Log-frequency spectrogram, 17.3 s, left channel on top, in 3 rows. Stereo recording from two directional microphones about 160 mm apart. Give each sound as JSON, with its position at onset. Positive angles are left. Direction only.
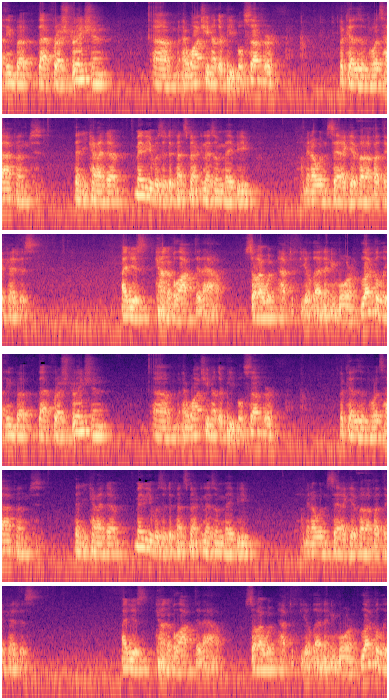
{"t": 0.0, "sound": "speech", "side_deg": 25}
{"t": 13.3, "sound": "a man's voice", "side_deg": 25}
